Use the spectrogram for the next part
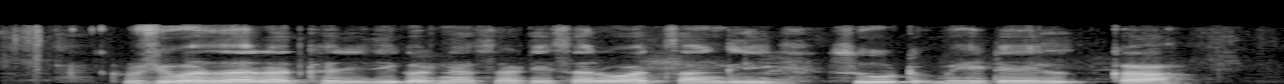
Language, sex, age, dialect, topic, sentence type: Marathi, male, 25-30, Standard Marathi, agriculture, question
